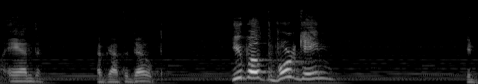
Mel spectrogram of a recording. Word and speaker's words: U-Boat: Games will be releasing U-Boat, not U-Boot, it's U-Boat, the board game. I have heard some people talking about this game is pronounced U-Boot. It is not. It's just the German way of spelling boat, folks.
